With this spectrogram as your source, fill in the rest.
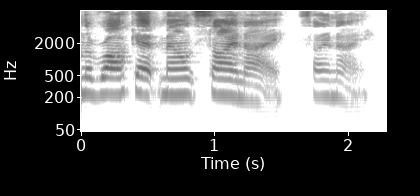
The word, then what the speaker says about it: Sinai: Sinai. See, I said it right that time.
